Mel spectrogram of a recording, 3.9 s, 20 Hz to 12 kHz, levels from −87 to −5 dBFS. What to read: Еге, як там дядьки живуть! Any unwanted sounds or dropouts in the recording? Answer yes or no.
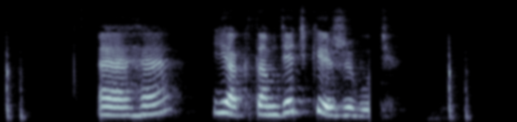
yes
